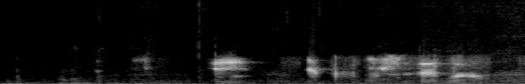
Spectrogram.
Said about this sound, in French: Alors, ça ne marche pas du tout hein, au niveau téléphone.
